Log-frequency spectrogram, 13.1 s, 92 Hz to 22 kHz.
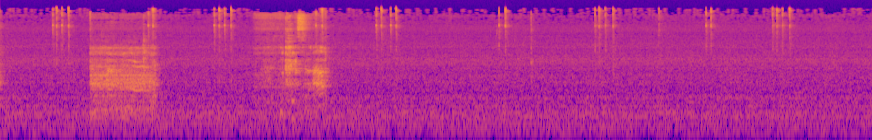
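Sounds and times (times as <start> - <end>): steady low hum: 0.0 - 13.0
computer mouse clicking: 0.8 - 1.2, 3.2 - 3.6, 5.6 - 6.1, 7.4 - 8.1, 8.9 - 10.8, 11.5 - 12.0.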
